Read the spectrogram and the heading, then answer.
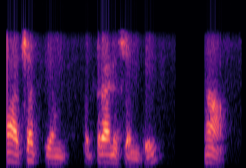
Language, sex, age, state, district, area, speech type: Sanskrit, male, 45-60, Karnataka, Udupi, rural, conversation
